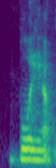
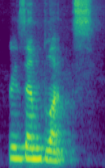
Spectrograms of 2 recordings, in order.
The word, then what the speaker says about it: resemblance: final syllables and stress that's why we don't say blanc we say resemblance great job emma it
